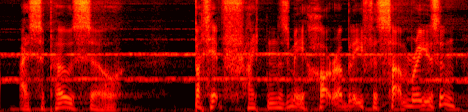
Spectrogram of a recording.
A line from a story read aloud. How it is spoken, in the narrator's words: returned in a hushed voice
